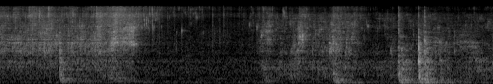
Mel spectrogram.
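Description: Breaded sweet potato and goat cheese croquettes bubbling and sizzling in hot oil in a saucepan. The sizzle is loudest for the first second and a half, then quieter. About three seconds in come a few short sharp knocks as a metal slotted spatula goes into the pan.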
